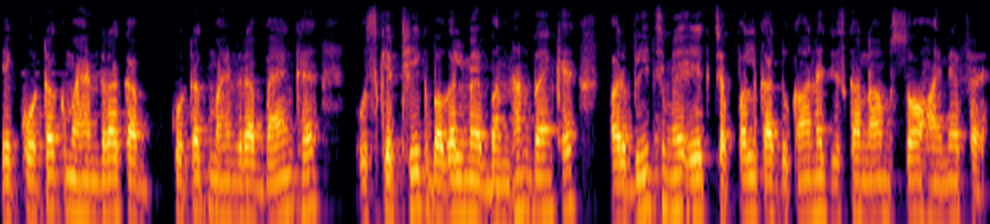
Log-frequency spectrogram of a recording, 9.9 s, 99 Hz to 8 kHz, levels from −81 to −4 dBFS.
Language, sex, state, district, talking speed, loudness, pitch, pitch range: Hindi, male, Bihar, Gopalganj, 165 wpm, -18 LUFS, 120 Hz, 115-125 Hz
